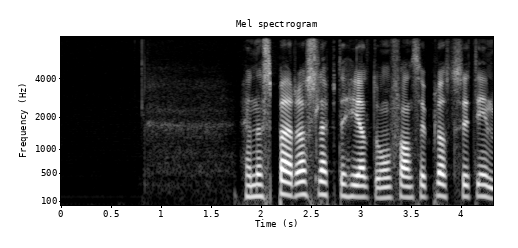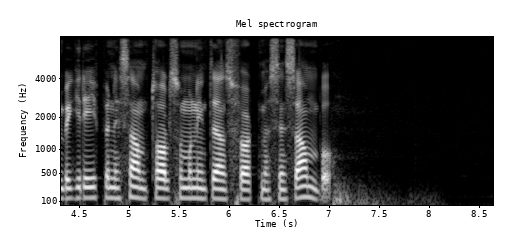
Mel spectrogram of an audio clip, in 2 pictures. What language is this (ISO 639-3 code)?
swe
